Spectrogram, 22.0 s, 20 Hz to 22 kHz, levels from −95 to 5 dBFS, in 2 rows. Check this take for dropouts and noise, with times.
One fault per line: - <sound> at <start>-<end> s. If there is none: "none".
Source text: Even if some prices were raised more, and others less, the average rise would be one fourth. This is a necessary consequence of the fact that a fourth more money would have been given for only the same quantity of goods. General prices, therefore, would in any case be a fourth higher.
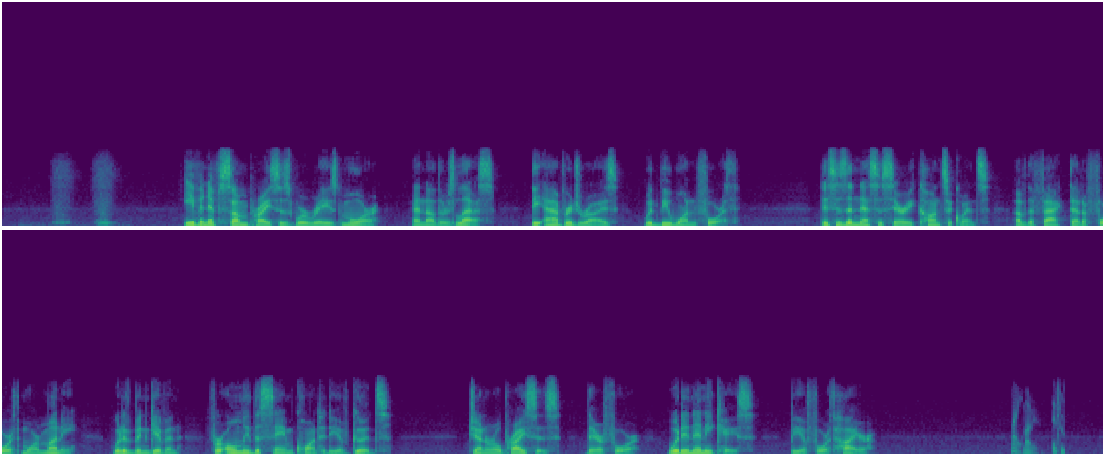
- sniff at 0.1-1.3 s
- chirp at 21.1-21.7 s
